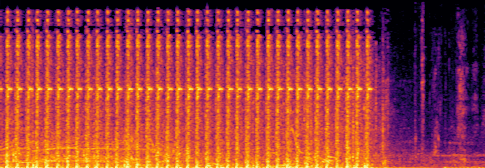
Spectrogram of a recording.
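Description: A submachine gun fires a long, rapid burst.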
